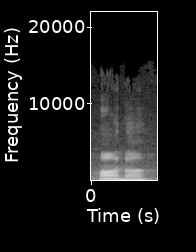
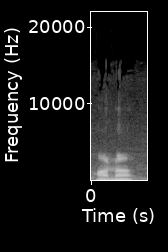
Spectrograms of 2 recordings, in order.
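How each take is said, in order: First: Raised, rising "hana" as in flower; Japanese pitch accent. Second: "hana" kept low and level, meaning nose; low-pitched "hana" as in nose; Japanese pitch accent. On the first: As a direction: lift the pitch through "hana". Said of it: "sería, eh, flor". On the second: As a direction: say "hana" low, without a rise. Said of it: "Hana sería nariz". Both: Shown as a demonstration.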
